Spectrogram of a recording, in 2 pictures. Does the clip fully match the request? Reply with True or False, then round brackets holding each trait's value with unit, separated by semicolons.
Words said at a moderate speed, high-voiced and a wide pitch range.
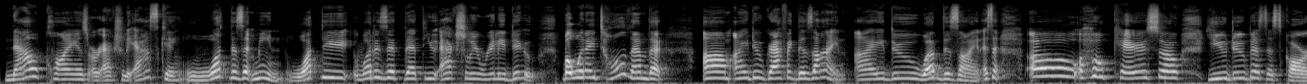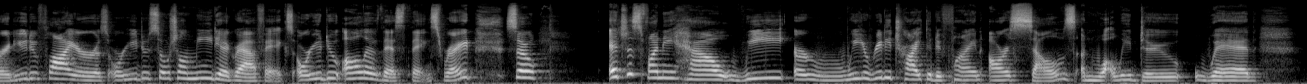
True (180 wpm; 260 Hz; 6.3 semitones)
